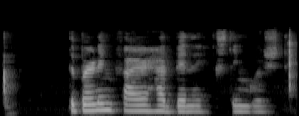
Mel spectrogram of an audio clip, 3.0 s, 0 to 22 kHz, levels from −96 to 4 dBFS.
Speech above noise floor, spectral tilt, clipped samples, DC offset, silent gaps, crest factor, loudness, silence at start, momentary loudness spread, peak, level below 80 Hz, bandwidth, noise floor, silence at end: 51 dB; -4.5 dB/octave; under 0.1%; under 0.1%; none; 26 dB; -37 LUFS; 0.05 s; 12 LU; -14 dBFS; -80 dBFS; 7.8 kHz; -89 dBFS; 0 s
